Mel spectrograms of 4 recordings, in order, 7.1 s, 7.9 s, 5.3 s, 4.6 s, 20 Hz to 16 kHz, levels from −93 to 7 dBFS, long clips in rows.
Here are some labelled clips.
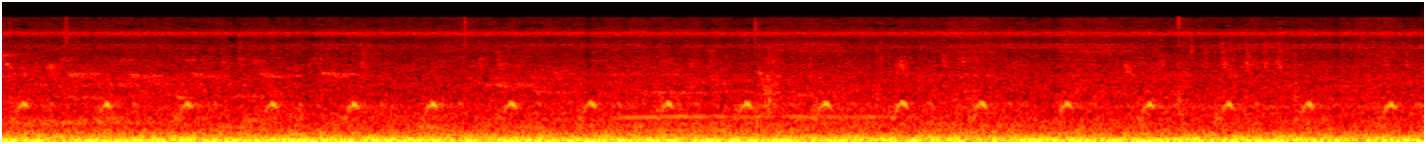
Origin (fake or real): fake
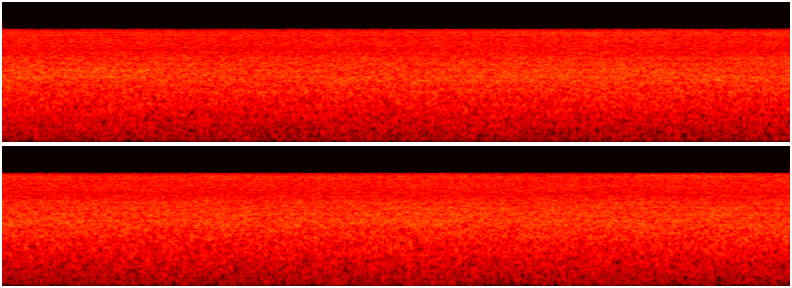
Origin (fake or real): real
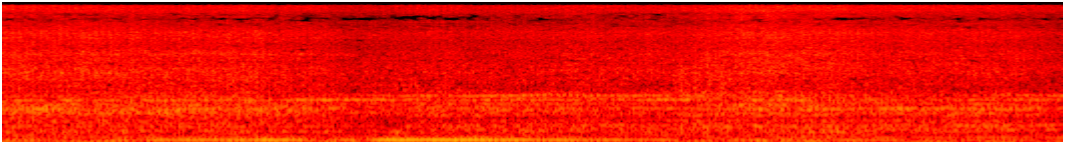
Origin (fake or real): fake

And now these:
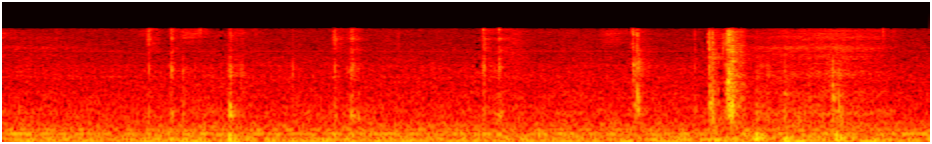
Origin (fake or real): real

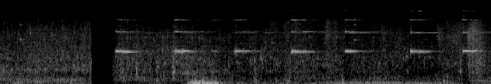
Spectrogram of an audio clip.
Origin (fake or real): fake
